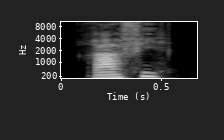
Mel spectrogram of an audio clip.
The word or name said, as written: raffi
